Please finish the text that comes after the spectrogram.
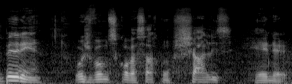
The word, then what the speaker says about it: Charles Renner: Hoje vamos conversar com Charles Renner. É assim, como que se pronuncia teu nome? Eu falo certo? É isso mesmo, Charles Renner.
